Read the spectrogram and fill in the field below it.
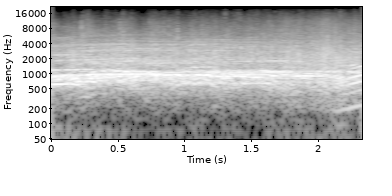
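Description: A studio audience applauds steadily, a dense, even wash of clapping hands with a few faint cheers mixed in, holding at the same loudness from start to finish.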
